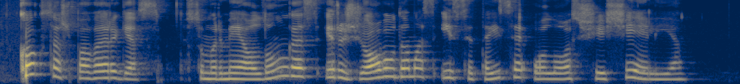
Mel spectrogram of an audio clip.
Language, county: Lithuanian, Panevėžys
